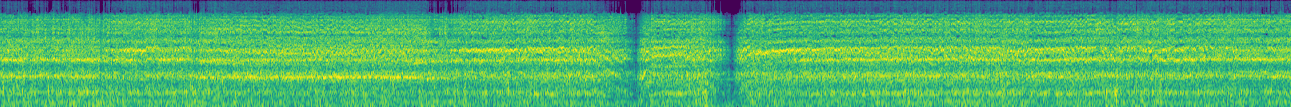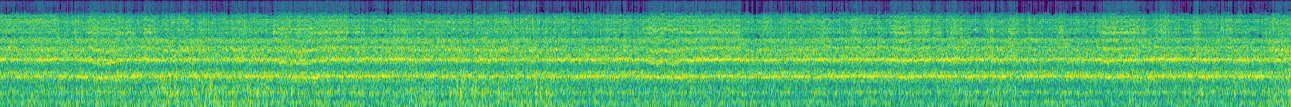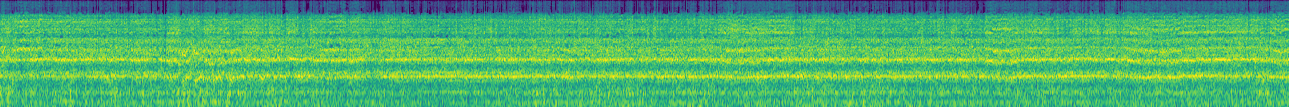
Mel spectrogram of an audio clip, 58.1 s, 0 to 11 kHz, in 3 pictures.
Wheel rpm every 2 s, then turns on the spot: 230, 220, 210, 210, 160, 150, 210, 210, 220, 230, 230, 230, 230, 230, 230, 230, 230, 230, 230, 230, 230, 220, 230, 240, 230, 230, 230, 230, 230.
none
